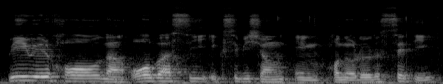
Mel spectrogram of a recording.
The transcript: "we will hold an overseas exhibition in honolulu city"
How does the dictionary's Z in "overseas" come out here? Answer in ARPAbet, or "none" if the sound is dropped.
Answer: none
